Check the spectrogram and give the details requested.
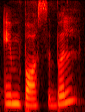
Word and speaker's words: impossible: In the word impossible, im is the prefix. So it will never be stressed.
